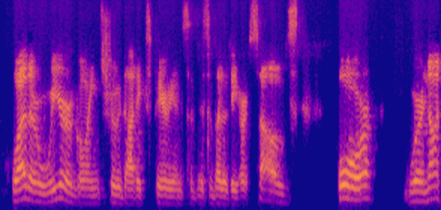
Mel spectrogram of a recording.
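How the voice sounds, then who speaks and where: At a moderate pace, a man talks in an Irish accent with ordinary pitch variation. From rural Ireland. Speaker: professor. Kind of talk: interview.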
